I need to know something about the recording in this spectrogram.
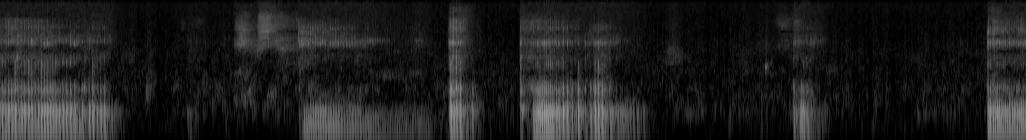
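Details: Female pet Labrador Retriever asleep indoors, snoring loudly enough to drown out the TV: deep, rasping, growly snores in uneven bursts of about a second, separated by quiet pauses, with faint background sound between them.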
